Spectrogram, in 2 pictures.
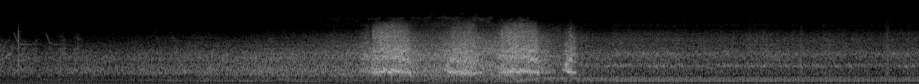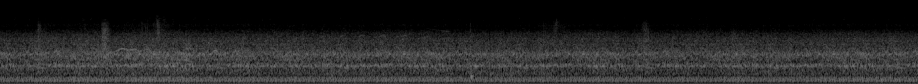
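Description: Box truck's engine running as it drives up, with three or four loud, harsh bursts about four to five seconds in, then the engine idling steadily.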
